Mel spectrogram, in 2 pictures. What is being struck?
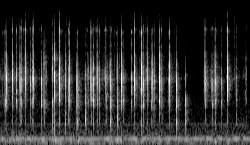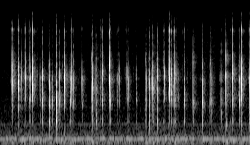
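Mechanical keyboard with metal case and plastic keycaps.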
